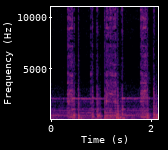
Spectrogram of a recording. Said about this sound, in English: Sorry, slow printer.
